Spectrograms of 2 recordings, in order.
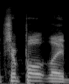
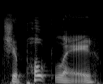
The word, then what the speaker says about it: Chipotle: no it's not why why can't you say Chipotle you say chipot Lei yeah but I think it's spelled differently it's not actually but be that as it made you're not the only one who says chipot instead of Chipotle but uh it is properly said Chipotle and they have ice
